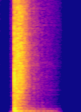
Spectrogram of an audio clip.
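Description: A single standard snare drum strike on the drum head: a sharp, bright crack that decays quickly into a short, buzzy ring, heard alone.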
